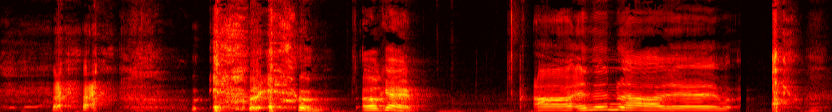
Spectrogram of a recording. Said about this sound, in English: Nice cough there.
